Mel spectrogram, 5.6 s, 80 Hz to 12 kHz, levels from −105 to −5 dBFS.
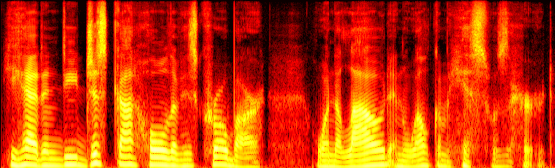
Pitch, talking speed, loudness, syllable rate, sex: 125 Hz, 185 wpm, -18 LUFS, 4.2 syllables/s, male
